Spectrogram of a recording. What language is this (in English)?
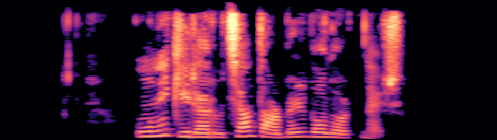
Armenian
